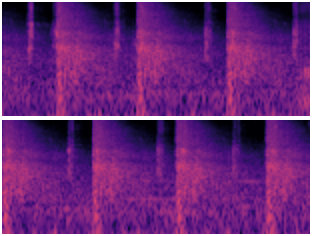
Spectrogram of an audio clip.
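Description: Pistol fired shot after shot, roughly seven shots spaced a little under a second apart, each with a long echoing tail: the gun being emptied of its remaining rounds.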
